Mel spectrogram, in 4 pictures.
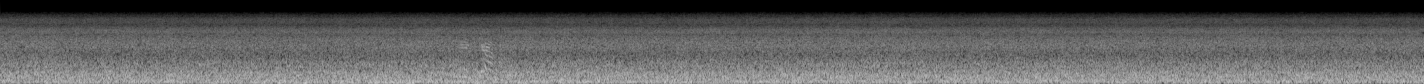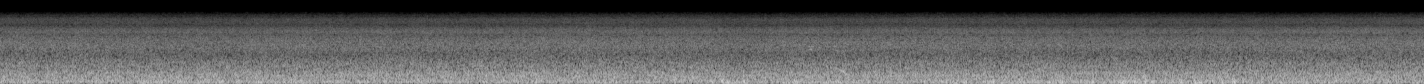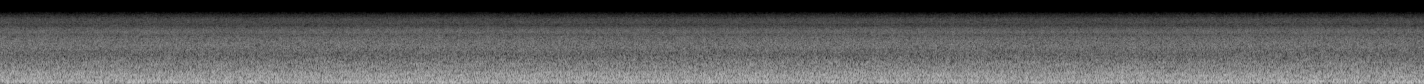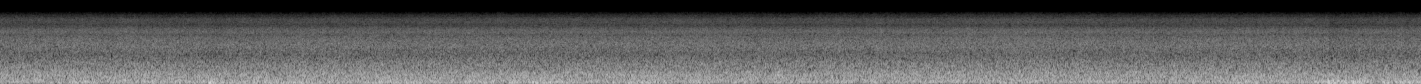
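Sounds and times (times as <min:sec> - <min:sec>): water pouring through a spillway: 0:00.0 - 0:56.9.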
